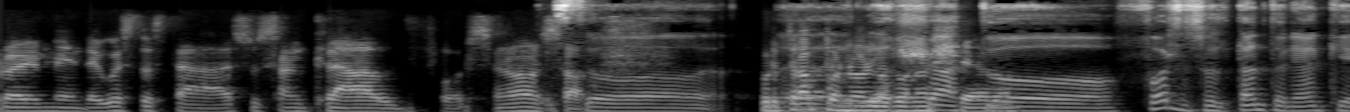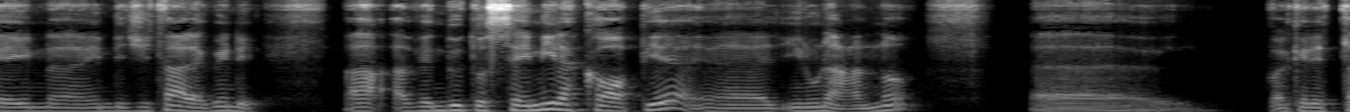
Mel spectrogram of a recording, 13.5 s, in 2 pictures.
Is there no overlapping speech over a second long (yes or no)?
no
